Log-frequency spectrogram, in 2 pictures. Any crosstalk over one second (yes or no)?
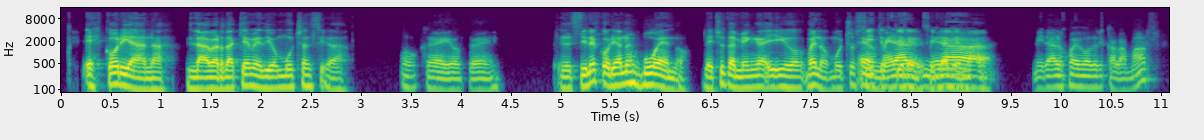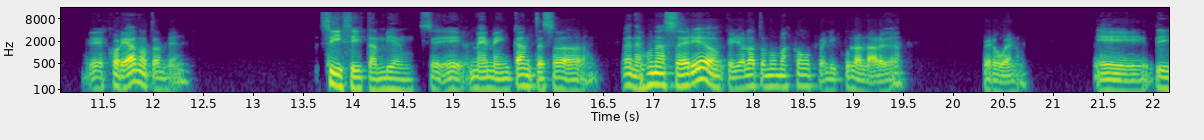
yes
